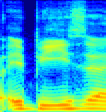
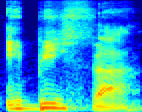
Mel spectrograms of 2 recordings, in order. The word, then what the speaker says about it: Ibiza: That's kind of like when you go to, you know, Ibiza in Spain, and then like, no, it's pronounced Ibiza, and you sound like an asshole.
